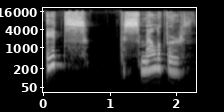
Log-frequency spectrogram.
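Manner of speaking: soft, halting wonder; hushed reminiscence. Acted. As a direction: recall it quietly, with a pause. Hushed remembering of home.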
